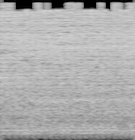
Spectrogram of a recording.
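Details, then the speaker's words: Honda Beat/Spacy injected scooter at idle: slightly limping, uneven beat with sluggish throttle response; the idle-air passage in the throttle body is dirty and damp, and the TPS reading is inaccurate. "Nah, ini suaranya udah agak pincang."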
